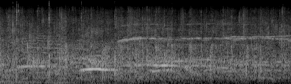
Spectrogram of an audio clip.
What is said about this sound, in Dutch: Ja, het applaus sterft weg.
